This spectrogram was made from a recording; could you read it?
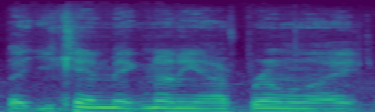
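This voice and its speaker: A man's voice: on the low side, flat delivery, a little fast, warm tone, slight background noise. A man giving casual gameplay commentary as a streamer, explaining things in an informal, loose way. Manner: informal, explanatory, mildly profane. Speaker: game streamer.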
